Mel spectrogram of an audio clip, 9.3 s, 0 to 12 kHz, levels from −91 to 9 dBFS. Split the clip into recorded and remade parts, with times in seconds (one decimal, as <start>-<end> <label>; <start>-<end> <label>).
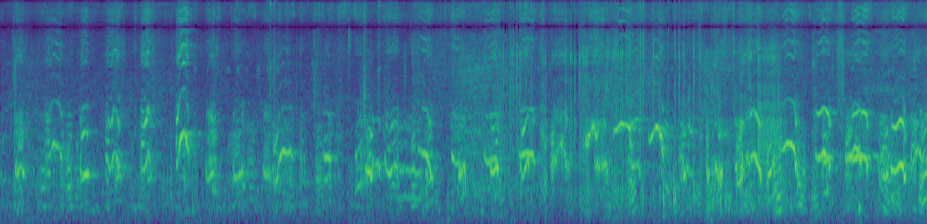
0.0-5.4 recorded; 5.4-6.1 remade; 6.1-7.0 recorded; 7.0-7.5 remade; 7.5-9.3 recorded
